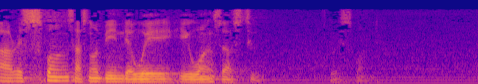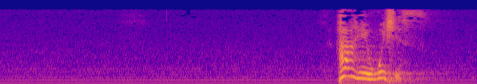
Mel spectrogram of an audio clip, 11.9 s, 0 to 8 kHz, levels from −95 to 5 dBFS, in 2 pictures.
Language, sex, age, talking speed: English, male, 50-69, 75 wpm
